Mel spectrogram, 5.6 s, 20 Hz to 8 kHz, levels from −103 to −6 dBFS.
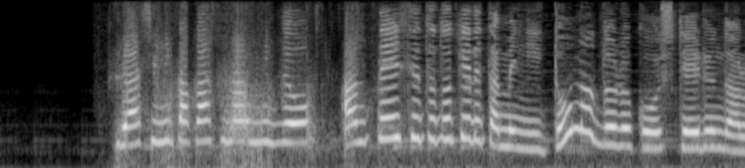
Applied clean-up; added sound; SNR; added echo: neural separator model SepFormer DNS4.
